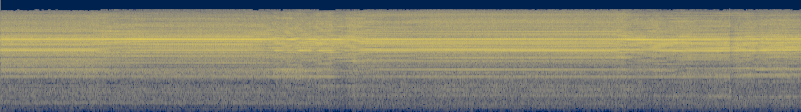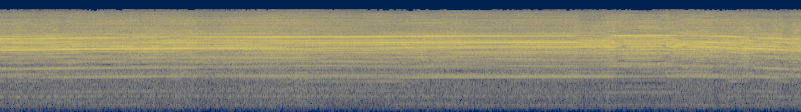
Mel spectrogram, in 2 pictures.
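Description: Small brushed electric motor running steadily, giving a high-pitched whine with brush buzz, its pitch drifting slightly now and then.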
